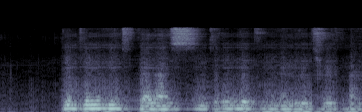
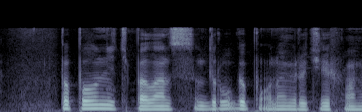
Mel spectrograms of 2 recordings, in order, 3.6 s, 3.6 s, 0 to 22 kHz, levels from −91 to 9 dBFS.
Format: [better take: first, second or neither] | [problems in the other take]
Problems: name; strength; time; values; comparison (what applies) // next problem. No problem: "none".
second | noise reduction (neural separator model SepFormer DNS4)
